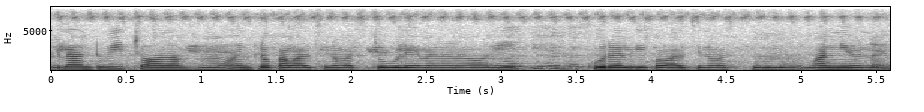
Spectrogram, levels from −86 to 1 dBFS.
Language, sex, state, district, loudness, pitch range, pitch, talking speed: Telugu, female, Andhra Pradesh, Annamaya, -18 LUFS, 225-240 Hz, 235 Hz, 140 wpm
